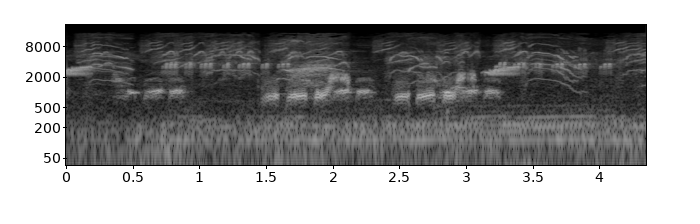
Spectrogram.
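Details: Cucak kopi and small birds in a lure recording: short runs of quick, pulsed mid-pitched chatter repeated about every half second, mixed with crowded high squeaky twitters and rising whistles, plus a constant low hum.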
